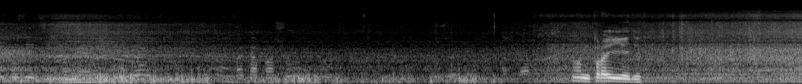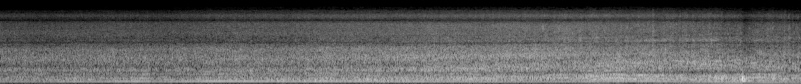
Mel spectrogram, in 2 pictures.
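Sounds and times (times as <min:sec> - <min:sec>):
vehicle wading through water: 0:05.3 - 0:16.0.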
